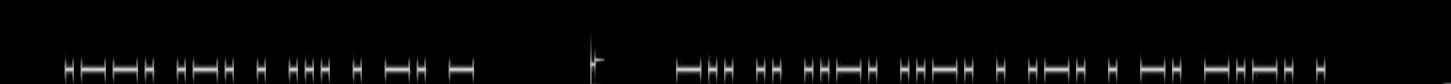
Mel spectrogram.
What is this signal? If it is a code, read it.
Morse code, heard as a keyed tone, about 15 wpm, 700 Hz. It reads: PRESENT DIFFERENCE
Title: Sentences from Top 800 Words - New Word Drill - 15wpm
